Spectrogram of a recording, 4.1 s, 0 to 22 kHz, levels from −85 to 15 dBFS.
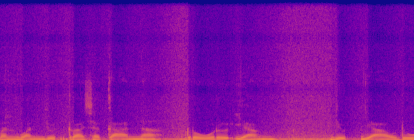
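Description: Speech runs through the whole clip with gain pumping: the room noise sits about 29 dB below the speech, and the level swings by around 15 dB. The likely cause is input gain set far too high, with a fast limiter or compressor clamping it on each peak. Unlike a noise gate, this does not cut the background out, and the speech sounds squashed.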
